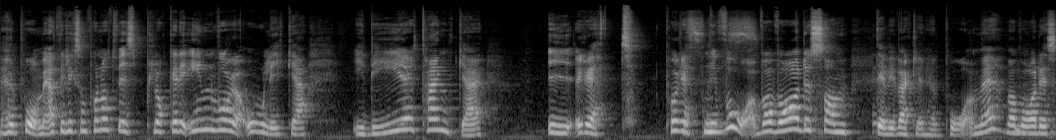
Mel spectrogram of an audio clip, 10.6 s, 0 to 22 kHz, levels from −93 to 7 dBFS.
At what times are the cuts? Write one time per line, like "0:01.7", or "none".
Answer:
0:08.7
